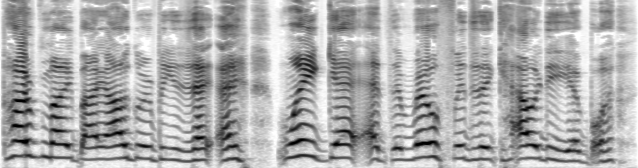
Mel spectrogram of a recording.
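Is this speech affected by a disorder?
Yes: cerebral palsy; not degenerative.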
